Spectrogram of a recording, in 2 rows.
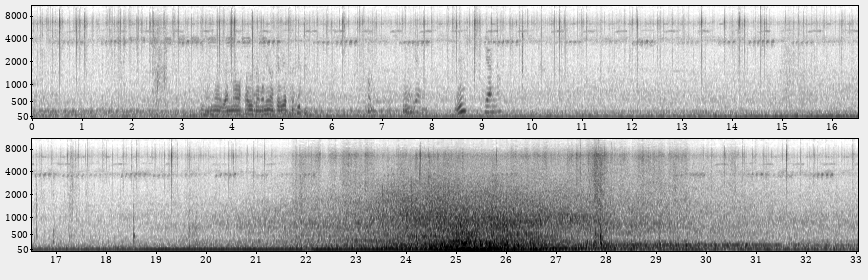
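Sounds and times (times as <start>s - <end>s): fire crackling: 0.0s - 33.0s
low rushing rumble: 19.2s - 33.0s.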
